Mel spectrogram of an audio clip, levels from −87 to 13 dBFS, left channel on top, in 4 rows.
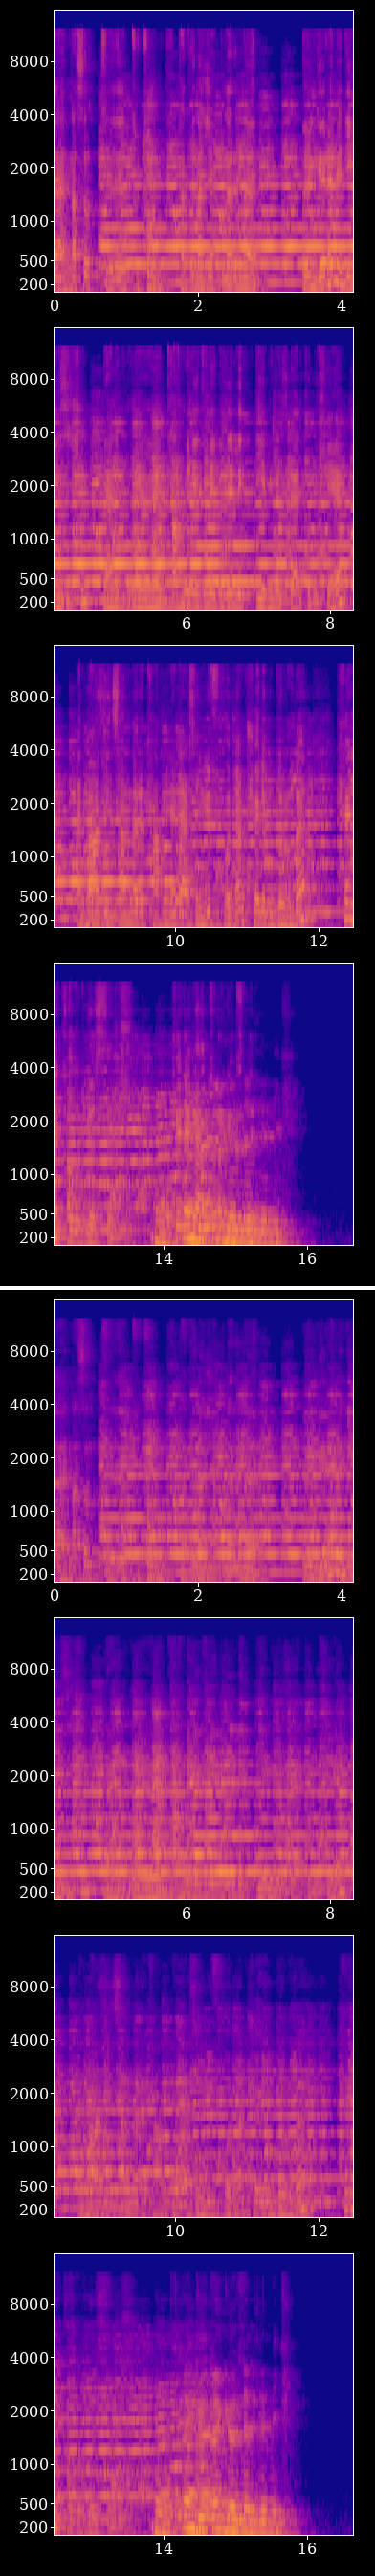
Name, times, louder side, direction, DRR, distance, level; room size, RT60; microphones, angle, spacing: voice 1, 0.0-2.9 3.5-8.3 8.6-13.6 14.1-15.4, left 5 dB, 55° left, 0.3 m, -28 dB
sound 1, 0.6-14.7, left 3 dB, 15° left, 0.8 m, -24 dB
voice 2, 13.8-15.8, right 1 dB, 50° right, 0.7 m, -20 dB
5.8 x 2.3 x 2.8 m
head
